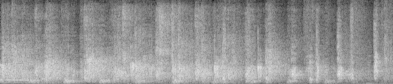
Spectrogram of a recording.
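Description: An audience applauds steadily, a dense, crackling wash of many hands clapping at once that stays fairly loud and even throughout, with no voices over it.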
